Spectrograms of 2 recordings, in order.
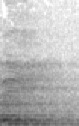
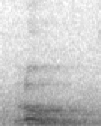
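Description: First: The l is followed by an i vowel. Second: The l is followed by a u vowel. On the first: The speaker calls it right. "kalau baca itu bacanya li" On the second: The speaker calls it wrong. "jangan antum baca lu gitu"

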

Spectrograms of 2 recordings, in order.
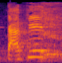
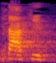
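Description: First: The first syllable ends in a glottal stop. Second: The first syllable has a long 'a' vowel. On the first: "Asania yang kedua, takkid. Bilhamzah, pakai hamzah" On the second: "Wasalisa yang ketiga, takkid bil alif, pakai alif"

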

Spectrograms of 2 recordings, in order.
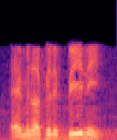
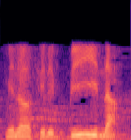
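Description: First: The last word ends with an 'i' vowel. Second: The last word ends with an 'a' vowel. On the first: The speaker calls it right. "karena ada min, maka itu apa mengkasrohkan kata berikutnya" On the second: The speaker calls it wrong. "bukan Filibin"

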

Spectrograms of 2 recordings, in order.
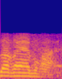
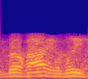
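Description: First: The second verb ends in an 'a' vowel. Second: The second verb ends in an 'ee' vowel. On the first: This is the everyday spoken form. The speaker calls it wrong. "انتم تتكلمون بغى يبغى ... في لغة جمهور العرب هذا اللحن" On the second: This is the classical standard form. The speaker calls it right. "هذا هو لغة الفصحى"

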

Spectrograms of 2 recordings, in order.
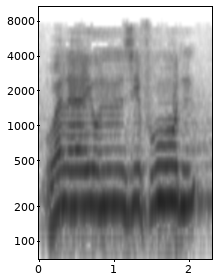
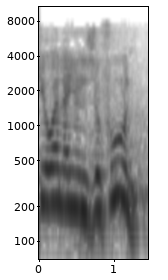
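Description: First: The vowel after z is an i sound. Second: The vowel after z is an u sound. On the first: The speaker calls it right. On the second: The speaker calls it wrong.

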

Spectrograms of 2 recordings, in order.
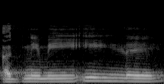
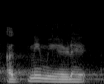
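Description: First: The vowel after m is doubled as a long svarita. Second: The vowel after m is said once. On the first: "तो मी भी बोला और ई भी बोला" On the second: "एक तो है अग्निमीड़े"

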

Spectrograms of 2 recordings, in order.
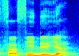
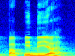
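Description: First: The word is said with f sounds. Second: The word is said with p sounds. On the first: The speaker calls it right. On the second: The speaker calls it wrong.

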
